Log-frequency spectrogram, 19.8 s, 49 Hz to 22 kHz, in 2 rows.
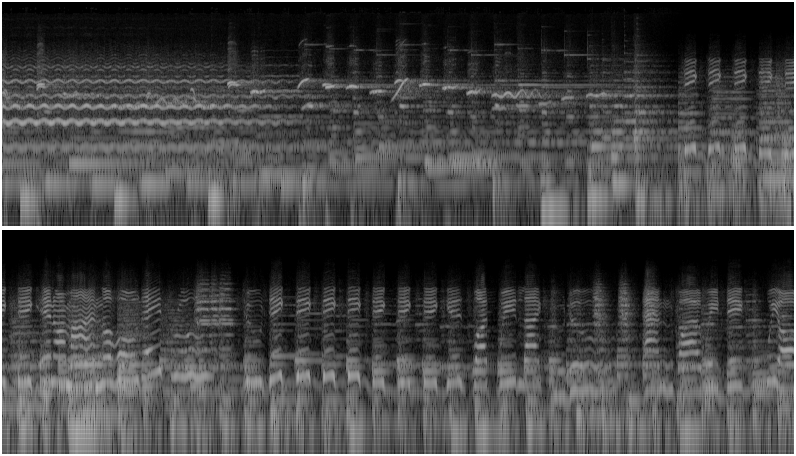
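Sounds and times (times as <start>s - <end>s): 
cheerful bouncy melody whistled with wavering vibrato: 0.0s - 8.4s
soft orchestral backing: 0.0s - 19.7s
bright tinkling bell notes: 3.8s - 8.3s.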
